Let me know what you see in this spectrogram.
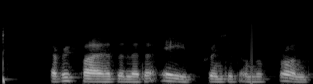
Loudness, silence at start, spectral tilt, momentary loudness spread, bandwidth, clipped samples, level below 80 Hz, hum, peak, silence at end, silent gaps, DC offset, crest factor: -29 LUFS; 0 s; -8 dB/octave; 11 LU; 5.8 kHz; under 0.1%; -64 dBFS; none; -10 dBFS; 0.05 s; none; under 0.1%; 18 dB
